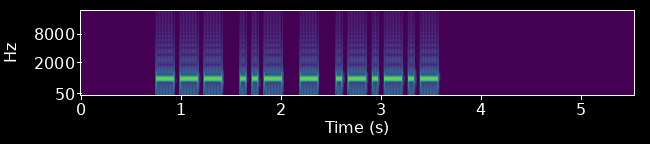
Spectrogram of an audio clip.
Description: Morse code, heard as a keyed tone, about 20 wpm, 700 Hz. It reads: OUT.
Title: 4x Word-Spacing - Sentences from Top 200 Words - 20wpm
